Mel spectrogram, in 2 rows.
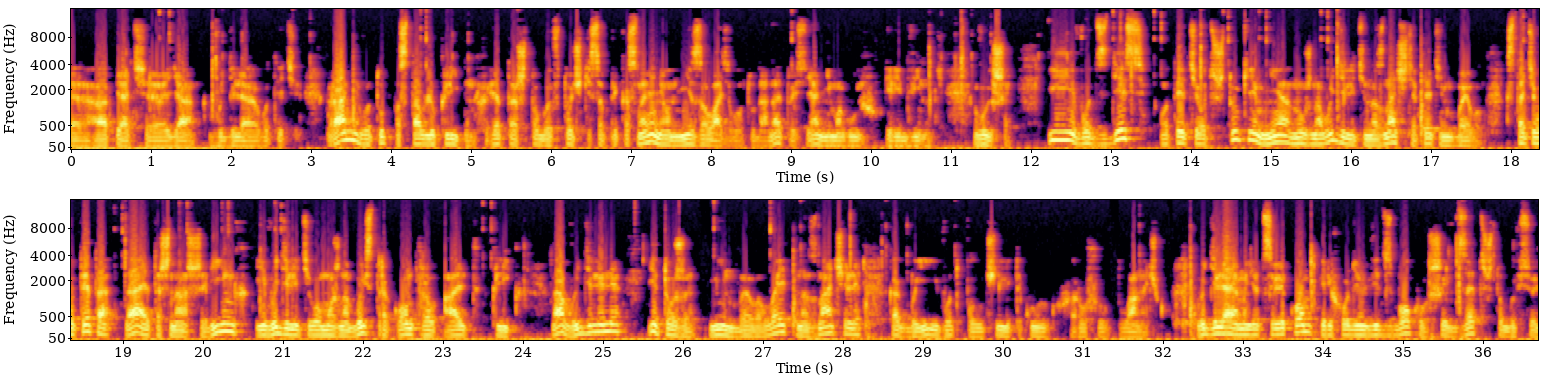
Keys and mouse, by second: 1.1 alt+right click, 1.8 shift+middle click, 2.7 middle click, 4.4 click, 4.7 middle click, 5.6-9.0 drag, 11.0 shift+middle click, 11.4 middle click, 12.2 middle click, 13.0 right click, 13.5 right click, 14.4 shift+right click, 14.8 shift+right click, 15.6 shift+right click, 18.0 right click, 18.9 right click, 19.7 shift+right click, 20.2 shift+right click, 20.9 right click, 23.5 ctrl+alt+right click, 26.4 click, 27.4 middle click, 28.3 shift+z, 28.5 middle click, 29.3-31.7 drag, 33.9 KP_3, 35.3 shift+z, 35.9 shift+click.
